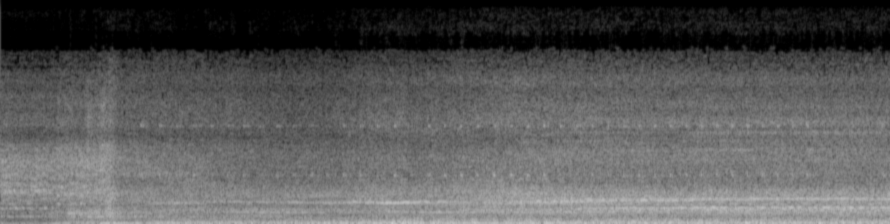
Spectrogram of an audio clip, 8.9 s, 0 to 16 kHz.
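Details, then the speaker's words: 1977 Pontiac Can Am V8, unrun for over 20 years, now warmed up after a new water pump, alternator and belts, with turbo mufflers: uneven, lumpy idle with slight stumbles; owner suspects remaining vacuum leaks. "A little bit rough, but I think I've got a few more vacuum leaks that I got to take care of."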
